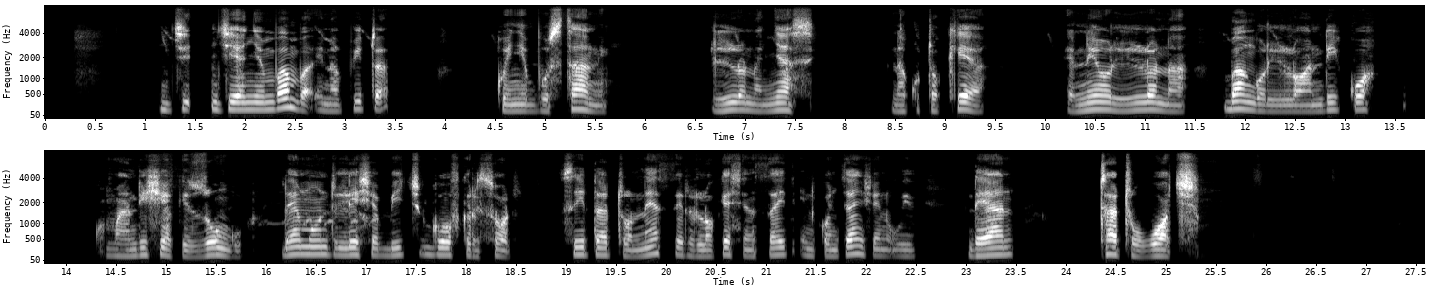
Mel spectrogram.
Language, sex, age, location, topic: Swahili, male, 25-35, Mombasa, government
